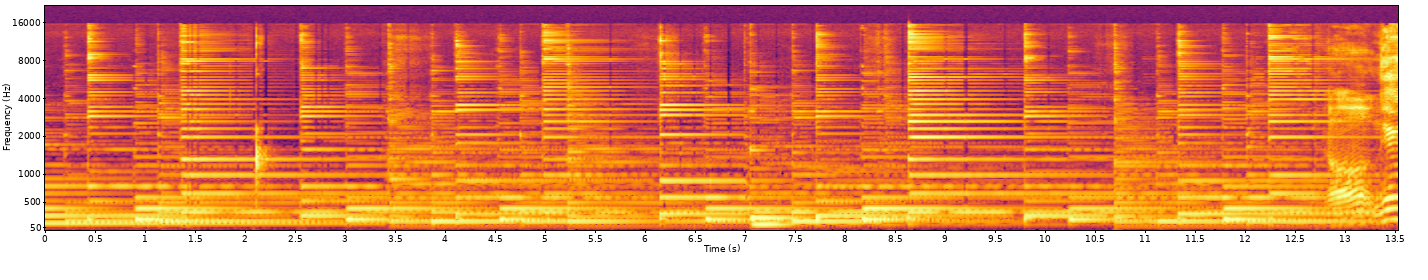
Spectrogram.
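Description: A guitar strumming pattern for a Vietnamese song, played as steady, rhythmic chords with ringing strings throughout and no voices.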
